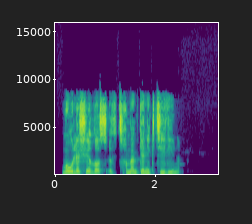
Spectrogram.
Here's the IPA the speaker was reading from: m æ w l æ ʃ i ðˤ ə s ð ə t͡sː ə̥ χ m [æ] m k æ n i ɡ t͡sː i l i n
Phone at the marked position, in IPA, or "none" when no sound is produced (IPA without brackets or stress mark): æ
